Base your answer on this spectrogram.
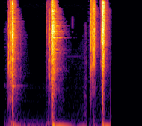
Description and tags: pistol reload sound
reload sound for any pistol you use
pistol, reloading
